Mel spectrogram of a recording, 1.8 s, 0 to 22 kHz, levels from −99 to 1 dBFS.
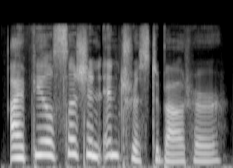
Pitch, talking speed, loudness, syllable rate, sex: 250 Hz, 240 wpm, -17 LUFS, 6.3 syllables/s, female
